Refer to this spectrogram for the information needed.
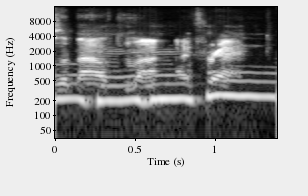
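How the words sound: It is read in an attempted British accent.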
